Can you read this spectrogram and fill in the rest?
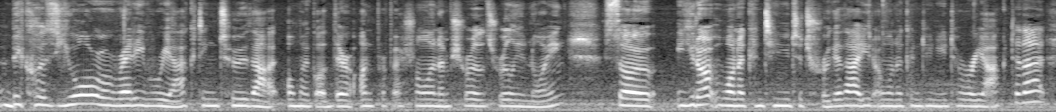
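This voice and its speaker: A woman's voice: medium pitch, moderate pace, darkish tone. Aussie girl doing a live q&a from her car, lots of "like", chill and reassuring, road noise going behind her. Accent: Australian. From Australia. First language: Russian. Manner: chatty, frequent "like" fillers, reassuring advice-giver. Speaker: livestream host answering viewer questions. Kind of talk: casual live Q&A. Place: inside a parked car.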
